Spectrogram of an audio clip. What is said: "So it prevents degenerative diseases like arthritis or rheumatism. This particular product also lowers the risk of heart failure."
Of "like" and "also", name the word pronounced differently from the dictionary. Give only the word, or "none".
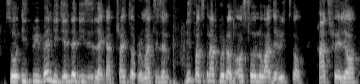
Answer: none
